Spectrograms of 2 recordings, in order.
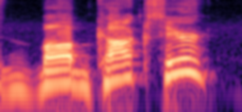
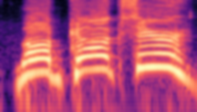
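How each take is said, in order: First: Slow, deliberate repeat; retold slowly on request; slow retelling. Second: Very high, loud voice; joke customer. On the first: Shown as a demonstration. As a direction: spell it out slowly. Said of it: "say it again". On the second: Acted. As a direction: squeak it out high.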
